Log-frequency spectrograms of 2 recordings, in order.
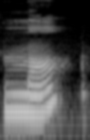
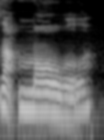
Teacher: the Hebrew holum it's not quite the same as an English O It's Not O it's like shorter the shorter sound than that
